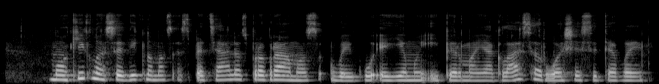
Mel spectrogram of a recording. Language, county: Lithuanian, Vilnius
